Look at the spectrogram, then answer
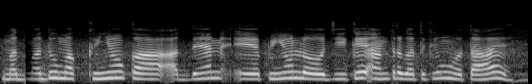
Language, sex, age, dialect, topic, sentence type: Hindi, female, 31-35, Marwari Dhudhari, agriculture, statement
